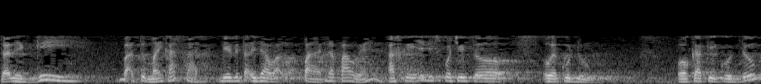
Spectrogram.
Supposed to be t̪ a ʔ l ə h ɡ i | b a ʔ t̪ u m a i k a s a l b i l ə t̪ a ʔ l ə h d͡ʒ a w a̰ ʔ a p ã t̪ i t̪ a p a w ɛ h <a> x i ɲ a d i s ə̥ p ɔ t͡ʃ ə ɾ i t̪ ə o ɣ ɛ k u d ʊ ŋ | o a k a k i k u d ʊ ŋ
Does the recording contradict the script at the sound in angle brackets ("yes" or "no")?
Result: no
